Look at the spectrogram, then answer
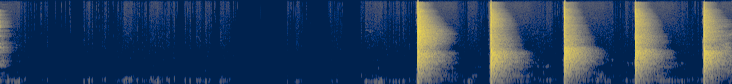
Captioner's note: clapping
